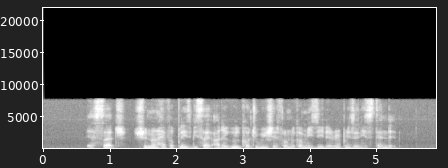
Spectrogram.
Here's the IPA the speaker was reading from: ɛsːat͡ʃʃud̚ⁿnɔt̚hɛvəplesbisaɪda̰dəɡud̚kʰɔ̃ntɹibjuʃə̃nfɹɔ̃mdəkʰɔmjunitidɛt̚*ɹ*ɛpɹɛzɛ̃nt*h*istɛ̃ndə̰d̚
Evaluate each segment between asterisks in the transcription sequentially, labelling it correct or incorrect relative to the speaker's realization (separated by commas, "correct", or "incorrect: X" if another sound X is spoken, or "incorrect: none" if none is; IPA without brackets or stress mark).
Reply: correct, correct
